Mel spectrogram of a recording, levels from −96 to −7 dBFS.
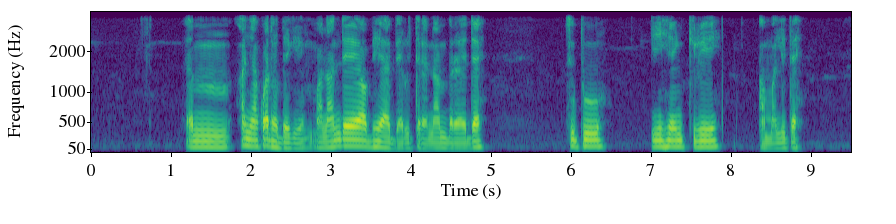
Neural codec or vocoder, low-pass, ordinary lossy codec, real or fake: none; 3.6 kHz; none; real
